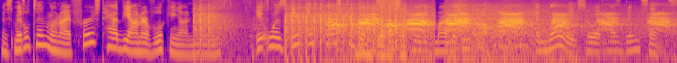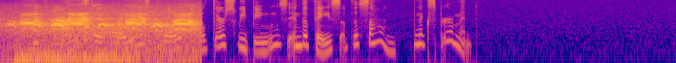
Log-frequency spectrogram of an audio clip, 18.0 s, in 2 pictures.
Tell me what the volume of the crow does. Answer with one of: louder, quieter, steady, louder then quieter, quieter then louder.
quieter then louder.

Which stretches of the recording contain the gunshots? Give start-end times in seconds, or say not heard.
2.5-5.5.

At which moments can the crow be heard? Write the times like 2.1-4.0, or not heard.
4.3-11.8.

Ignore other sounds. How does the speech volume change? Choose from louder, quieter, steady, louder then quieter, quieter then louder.
quieter.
